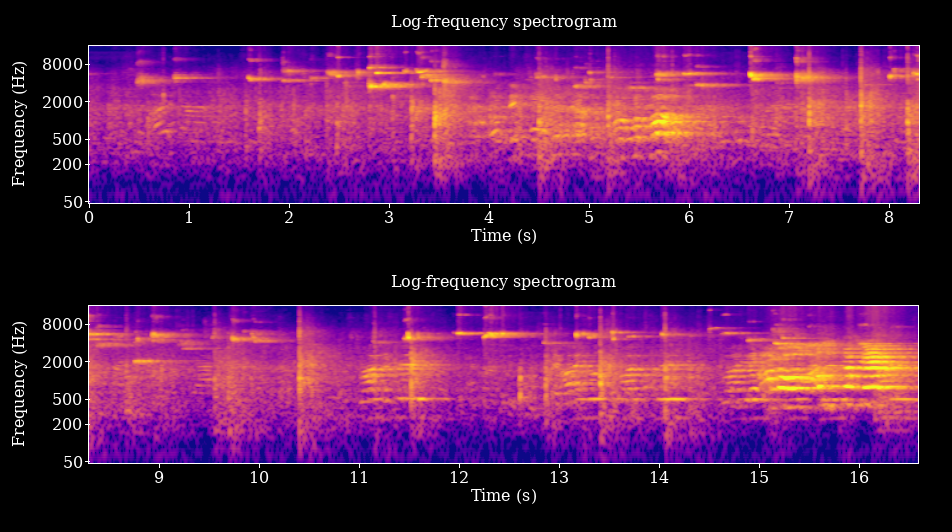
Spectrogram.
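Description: Basketball game in a sports hall: sneakers squeaking on the court floor, the ball bouncing and players calling out, with a louder burst of shouting near the end.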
